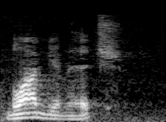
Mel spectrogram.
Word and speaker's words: Blagojevich: I think that's how you pronounce it. I believe the J in Polish is a Y sound. Blagojevich.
